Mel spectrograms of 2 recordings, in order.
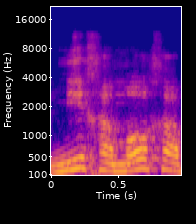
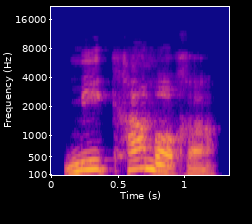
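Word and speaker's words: מי כמוכה: the dot in it, so he could actually pronounce the letter Chaf or Kaf correctly. And then he said it the right way, Mi kamocha ba'elim Adonai, who is like you, God, in all the world.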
